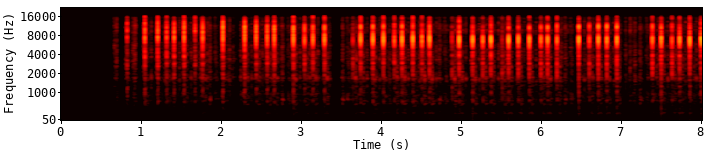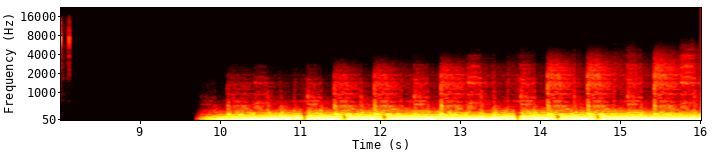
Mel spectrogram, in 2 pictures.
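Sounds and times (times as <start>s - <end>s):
typewriter keys clacking: 0.7s - 8.2s.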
